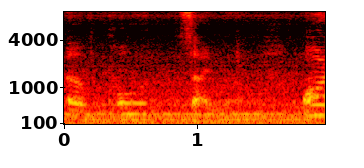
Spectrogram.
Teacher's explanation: This E is not sounded, so the S moves over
